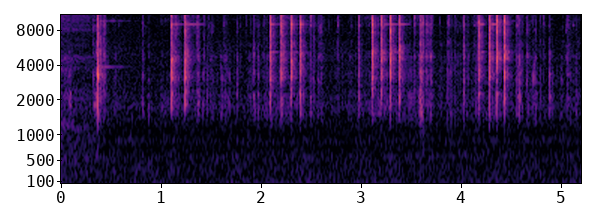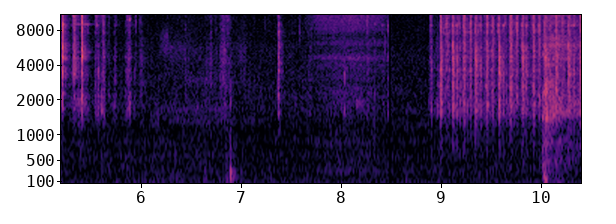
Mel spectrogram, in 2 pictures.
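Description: A wind-up toy's small clockwork mechanism whirs and ratchets in bursts of rapid clicking, stopping and starting, close and fairly quiet, with a louder rattling run at the end.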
